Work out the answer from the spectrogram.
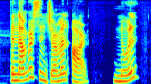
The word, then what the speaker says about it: null: null A double consonant like here, the double L, will mean that the word will get pronounced a little bit faster. Like here in null, for example, or der Ball, or essen. And watch the U. It will always be pronounced like oo. Like in put or boot.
